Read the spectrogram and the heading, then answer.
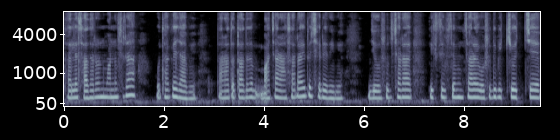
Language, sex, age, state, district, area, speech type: Bengali, female, 30-45, West Bengal, Jalpaiguri, rural, spontaneous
